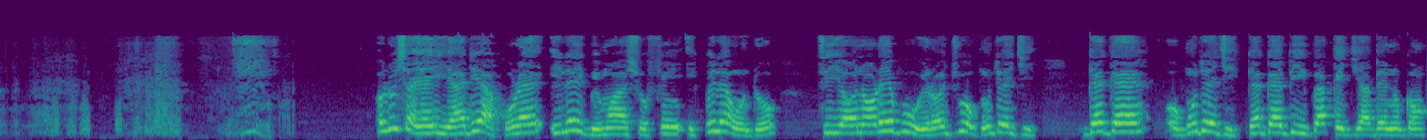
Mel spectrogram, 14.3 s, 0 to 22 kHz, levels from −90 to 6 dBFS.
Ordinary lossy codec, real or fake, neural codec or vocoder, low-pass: AAC, 24 kbps; real; none; 19.8 kHz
